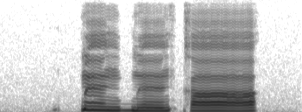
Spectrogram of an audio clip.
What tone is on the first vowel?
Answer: high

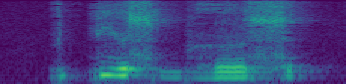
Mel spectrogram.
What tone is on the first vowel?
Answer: high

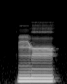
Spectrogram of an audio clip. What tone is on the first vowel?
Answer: high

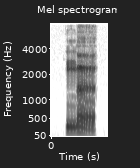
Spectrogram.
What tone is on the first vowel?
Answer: falling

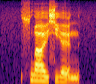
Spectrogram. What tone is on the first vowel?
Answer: falling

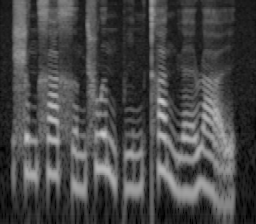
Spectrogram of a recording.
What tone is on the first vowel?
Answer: high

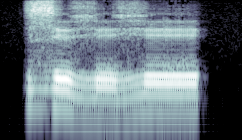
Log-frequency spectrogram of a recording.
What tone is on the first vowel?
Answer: falling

